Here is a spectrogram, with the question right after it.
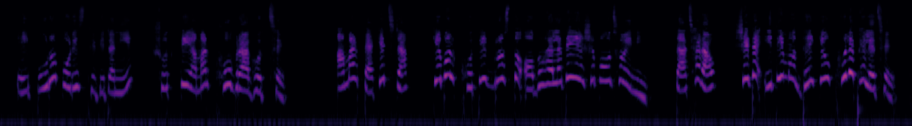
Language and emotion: Bengali, angry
